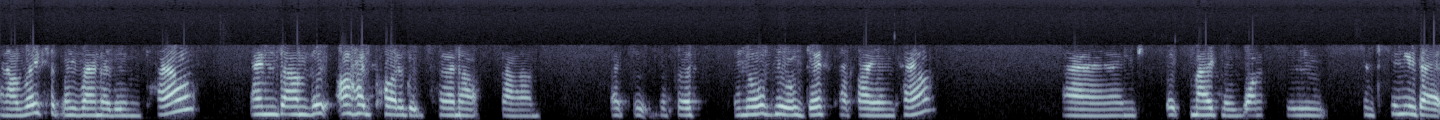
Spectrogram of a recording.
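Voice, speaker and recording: Speaking with an Australian accent, a woman keeps a fairly slow pace. Long pauses come often. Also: medium pitch for a woman, fairly even intonation. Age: 60s. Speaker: counsellor and death doula. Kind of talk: interview.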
